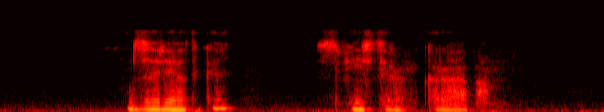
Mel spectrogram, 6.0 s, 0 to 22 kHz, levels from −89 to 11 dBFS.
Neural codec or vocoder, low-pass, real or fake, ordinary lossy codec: none; 7.2 kHz; real; Opus, 16 kbps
